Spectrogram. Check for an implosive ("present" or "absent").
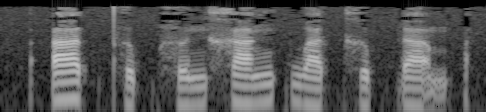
present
